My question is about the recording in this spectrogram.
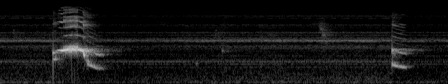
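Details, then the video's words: Black-naped oriole, Sumbawa variety, in full song: one loud, mellow whistled phrase swooping downward, a long quiet gap, then a softer echo of the same descending whistle, backed by a faint steady hum. "suara burung kepodang sumbawa GACOR DOR"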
